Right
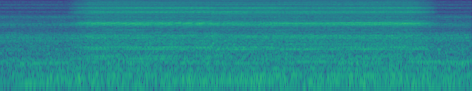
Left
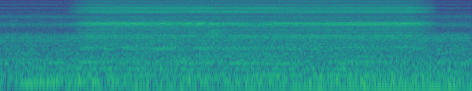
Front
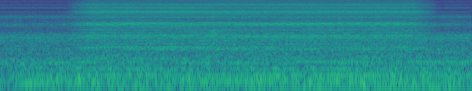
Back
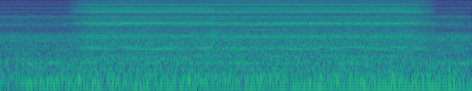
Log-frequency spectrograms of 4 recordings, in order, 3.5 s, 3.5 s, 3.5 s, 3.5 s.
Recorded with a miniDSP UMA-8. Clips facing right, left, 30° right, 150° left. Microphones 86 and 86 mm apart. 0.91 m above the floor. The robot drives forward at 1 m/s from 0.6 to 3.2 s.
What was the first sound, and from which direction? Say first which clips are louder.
A microwave: left 1 dB, front 3 dB; 10° left.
